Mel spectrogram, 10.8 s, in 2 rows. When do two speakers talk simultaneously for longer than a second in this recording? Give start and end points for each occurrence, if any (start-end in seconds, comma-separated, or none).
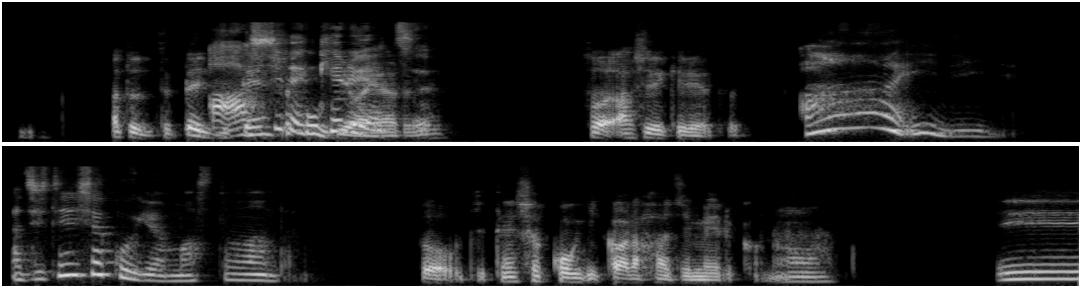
1.0-2.2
